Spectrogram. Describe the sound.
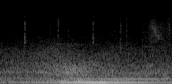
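A car rolls across a bridge on the way toward Nannup, its engine a low, steady hum that swells slightly in the middle, with faint road noise and no voices.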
